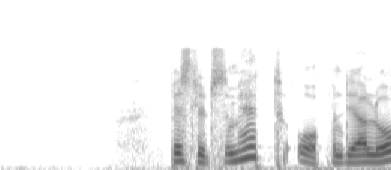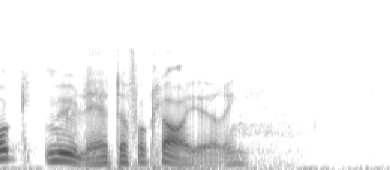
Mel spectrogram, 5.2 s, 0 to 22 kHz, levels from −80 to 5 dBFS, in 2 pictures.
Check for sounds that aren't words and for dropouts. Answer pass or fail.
pass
